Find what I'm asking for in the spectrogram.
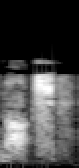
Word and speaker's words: Schnarch: It's 18 or so years ago now, I got into counseling for 5 years with Dr. David Snarch. It's spelled S-C-H-N-A-R-C-H.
